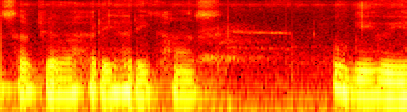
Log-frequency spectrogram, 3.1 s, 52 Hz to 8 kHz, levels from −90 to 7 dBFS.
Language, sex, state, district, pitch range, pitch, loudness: Hindi, male, Uttar Pradesh, Lucknow, 110-130 Hz, 115 Hz, -15 LUFS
